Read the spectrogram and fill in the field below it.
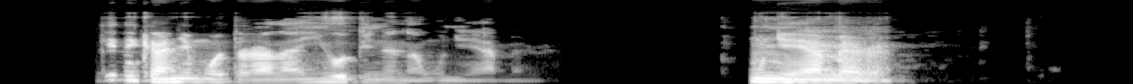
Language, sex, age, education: Igbo, male, 15-29, tertiary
